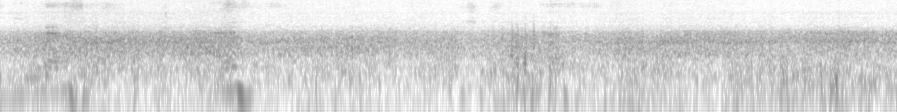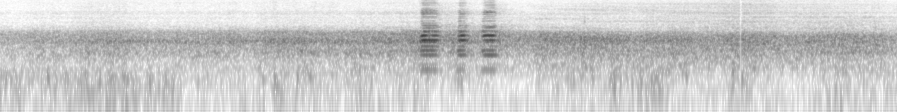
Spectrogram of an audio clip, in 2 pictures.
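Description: A car horn gives a few quick toots at a cyclist on a road, short and fairly close, amid wind noise, traffic and speech.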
